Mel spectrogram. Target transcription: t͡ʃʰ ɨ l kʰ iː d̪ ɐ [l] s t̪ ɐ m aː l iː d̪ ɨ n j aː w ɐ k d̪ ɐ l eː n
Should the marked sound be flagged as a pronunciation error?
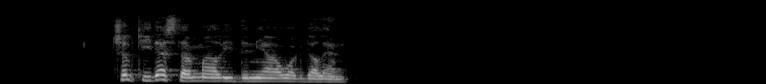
yes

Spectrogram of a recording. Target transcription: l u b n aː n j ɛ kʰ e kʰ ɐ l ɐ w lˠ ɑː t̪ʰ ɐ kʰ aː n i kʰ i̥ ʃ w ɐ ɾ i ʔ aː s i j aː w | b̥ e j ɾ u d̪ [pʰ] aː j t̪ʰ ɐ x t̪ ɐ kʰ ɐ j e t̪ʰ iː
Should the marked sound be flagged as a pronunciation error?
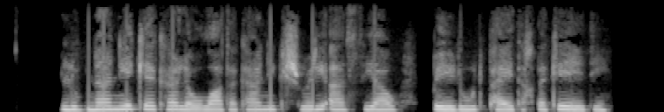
no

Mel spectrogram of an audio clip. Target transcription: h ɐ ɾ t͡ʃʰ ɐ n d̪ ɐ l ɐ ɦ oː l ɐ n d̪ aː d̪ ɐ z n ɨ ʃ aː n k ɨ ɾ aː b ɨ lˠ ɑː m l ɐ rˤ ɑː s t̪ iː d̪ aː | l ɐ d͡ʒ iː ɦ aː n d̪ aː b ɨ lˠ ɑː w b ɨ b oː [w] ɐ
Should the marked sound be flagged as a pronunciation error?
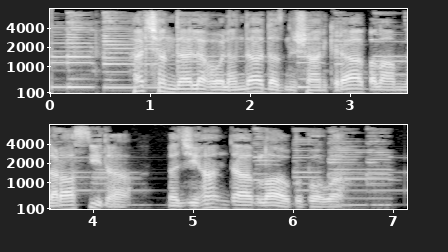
no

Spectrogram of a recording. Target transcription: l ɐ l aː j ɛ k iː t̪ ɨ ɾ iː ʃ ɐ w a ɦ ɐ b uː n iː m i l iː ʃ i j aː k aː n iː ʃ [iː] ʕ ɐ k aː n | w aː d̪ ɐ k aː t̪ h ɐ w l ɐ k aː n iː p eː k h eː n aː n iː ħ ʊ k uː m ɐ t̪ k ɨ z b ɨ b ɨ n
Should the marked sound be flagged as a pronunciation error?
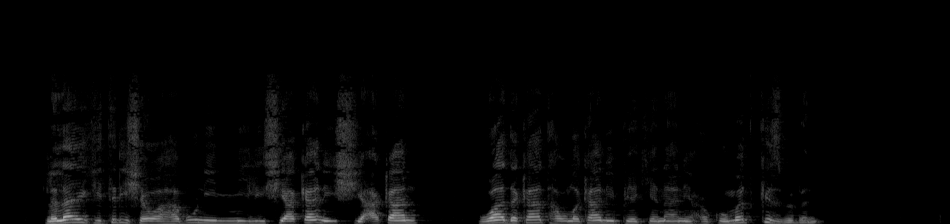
no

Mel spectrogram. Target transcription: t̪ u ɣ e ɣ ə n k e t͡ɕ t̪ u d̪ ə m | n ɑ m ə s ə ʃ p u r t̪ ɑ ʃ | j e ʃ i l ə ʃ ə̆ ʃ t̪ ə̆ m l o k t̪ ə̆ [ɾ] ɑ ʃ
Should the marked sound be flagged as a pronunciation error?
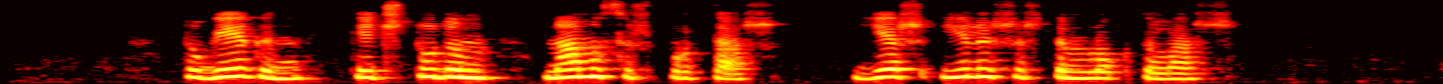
yes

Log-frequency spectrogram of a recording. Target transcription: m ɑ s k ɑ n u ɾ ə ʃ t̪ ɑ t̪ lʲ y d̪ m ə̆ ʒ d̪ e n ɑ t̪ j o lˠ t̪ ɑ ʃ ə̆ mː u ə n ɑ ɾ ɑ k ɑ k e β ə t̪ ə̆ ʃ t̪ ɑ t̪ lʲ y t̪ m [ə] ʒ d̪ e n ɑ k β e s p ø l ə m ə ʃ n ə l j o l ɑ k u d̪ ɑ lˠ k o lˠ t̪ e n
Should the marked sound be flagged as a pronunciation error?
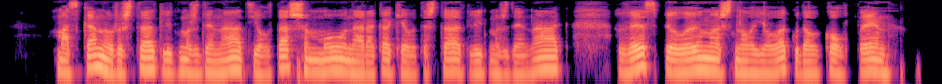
no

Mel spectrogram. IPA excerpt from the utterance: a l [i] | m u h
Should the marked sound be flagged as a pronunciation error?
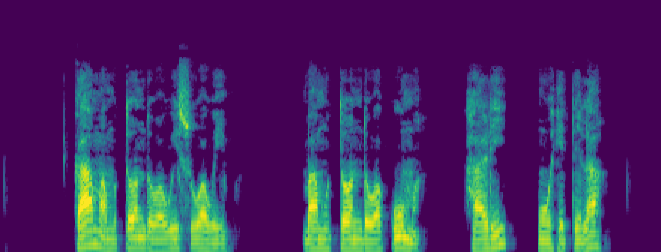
no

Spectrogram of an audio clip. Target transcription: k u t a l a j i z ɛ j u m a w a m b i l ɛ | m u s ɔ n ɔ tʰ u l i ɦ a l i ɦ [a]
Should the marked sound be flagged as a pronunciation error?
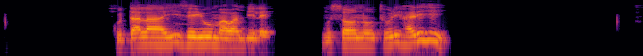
yes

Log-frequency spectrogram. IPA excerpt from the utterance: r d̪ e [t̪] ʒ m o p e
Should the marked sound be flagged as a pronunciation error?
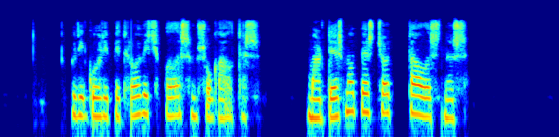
yes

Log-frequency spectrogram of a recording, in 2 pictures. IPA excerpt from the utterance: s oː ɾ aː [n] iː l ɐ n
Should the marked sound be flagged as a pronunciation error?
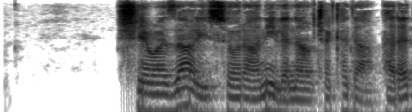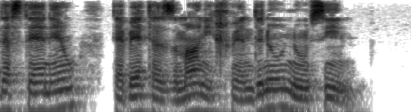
no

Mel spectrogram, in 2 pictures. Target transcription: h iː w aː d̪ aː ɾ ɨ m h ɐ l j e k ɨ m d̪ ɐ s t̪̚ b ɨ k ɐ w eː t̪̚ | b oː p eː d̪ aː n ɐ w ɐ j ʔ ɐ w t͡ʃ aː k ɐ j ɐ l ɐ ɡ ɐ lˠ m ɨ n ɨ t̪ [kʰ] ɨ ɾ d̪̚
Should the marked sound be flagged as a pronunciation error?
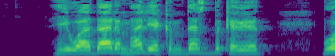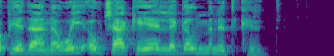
no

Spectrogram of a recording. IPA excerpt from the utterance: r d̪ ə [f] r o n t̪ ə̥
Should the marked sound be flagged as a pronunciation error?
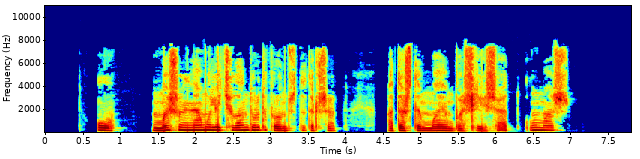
no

